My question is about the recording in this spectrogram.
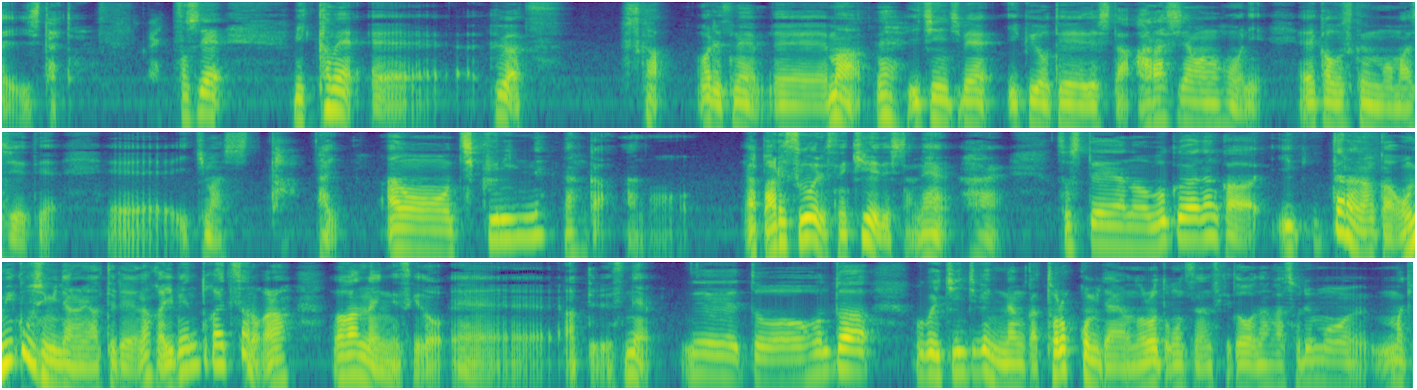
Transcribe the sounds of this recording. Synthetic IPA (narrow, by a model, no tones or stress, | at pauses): a̰ḭɕi̥t̪ai̥t̪ommḁshai̥so̞ɕi̥t̪e̞mʲikːame̞ḛːkɯ̟ɡat͡sɨ̥ | ɸɯ̟̥t͡sɨ̥ka̰ | βad̪e̞sɨne̞eːma̰ːne̞it͡ɕiɲ̟it͡ɕime̞ikɯ̟jo̞t̪e̞ːd̪e̞ɕi̥t̪a̰ʔaɾaɕijamano̞ɦo̞ːɲ̟ḭḛkabɯsɨ̥kɯ̟̃mːo̞maʑie̞t̪ʰe̞̰ḛːḭkʲima̰ɕi̥t̪ʰḁha̰ḭ | a̰no̞t͡ɕi̥kɯ̟ɲ̟ĩnːe̞nãŋka̰a̰no̞̰ | jʔapːaːɾe̞sɨɡo̞id̪e̞sɨne̞kʲiɾe̞ːd̪e̞ɕi̥t̪a̰ne̞haḭso̞ɕi̥t̪e̞ano̞bo̞kɯ̟βanãŋka̰it̪ːaɾanãŋka̰omʲiko̞ɕ̬imʲit̪ainoojat̪ːe̞t̪e̞nãŋkaibẽ̞nt̪o̞ɡajat̪ːet̪ano̞̰ka̰naβakanːaḭ̃nsɨ̥ke̞d̪o̞̰ʔḛːa̰t̪ːe̞d̪e̞sɨne̞̰ | d̪eːt̪ːo̞ɦõnt̪o̞βab̥okɯβait͡ɕiɲ̟it͡ɕibɯɲ̟ːinãŋkat̪oɾokːo̞mit̪ainaono̞ɾo̞ːt̪omot̪ːeãnd̪esɨke̞d̪o̞nãŋkaso̞ɾe̞mo̞ma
